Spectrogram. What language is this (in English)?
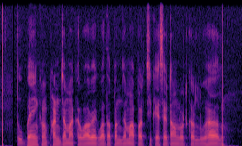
Magahi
